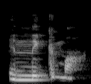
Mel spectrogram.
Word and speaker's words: enigma: For example, enigma here G is pronounced. See when I said when I pronounced paradigma, it's wrong. But when I say enigma, it's right. Stigma, it's right.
